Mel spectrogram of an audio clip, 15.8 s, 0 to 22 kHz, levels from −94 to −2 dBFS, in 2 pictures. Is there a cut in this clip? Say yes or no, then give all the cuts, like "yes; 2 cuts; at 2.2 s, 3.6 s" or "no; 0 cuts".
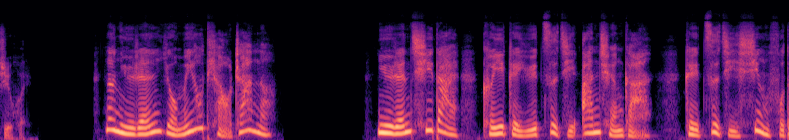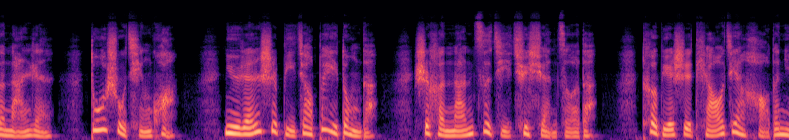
no; 0 cuts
